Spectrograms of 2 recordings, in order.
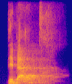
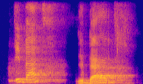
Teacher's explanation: Hein, avec un A très plat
